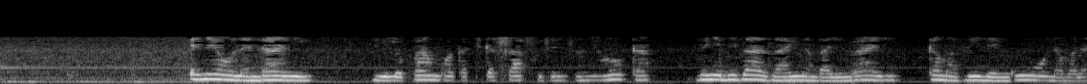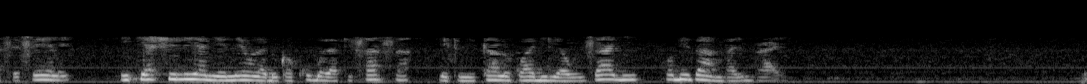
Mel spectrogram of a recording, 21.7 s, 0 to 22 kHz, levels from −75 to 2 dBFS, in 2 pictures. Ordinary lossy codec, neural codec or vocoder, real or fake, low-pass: MP3, 16 kbps; none; real; 3.6 kHz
